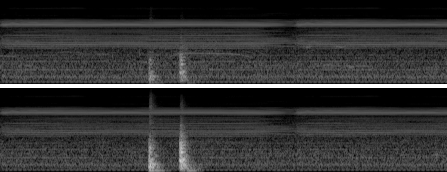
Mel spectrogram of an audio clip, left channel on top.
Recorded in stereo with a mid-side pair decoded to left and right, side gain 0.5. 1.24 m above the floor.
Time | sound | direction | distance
0.0 | a machine running | 15° left | ?
1.5 | knocking | 65° right | ?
